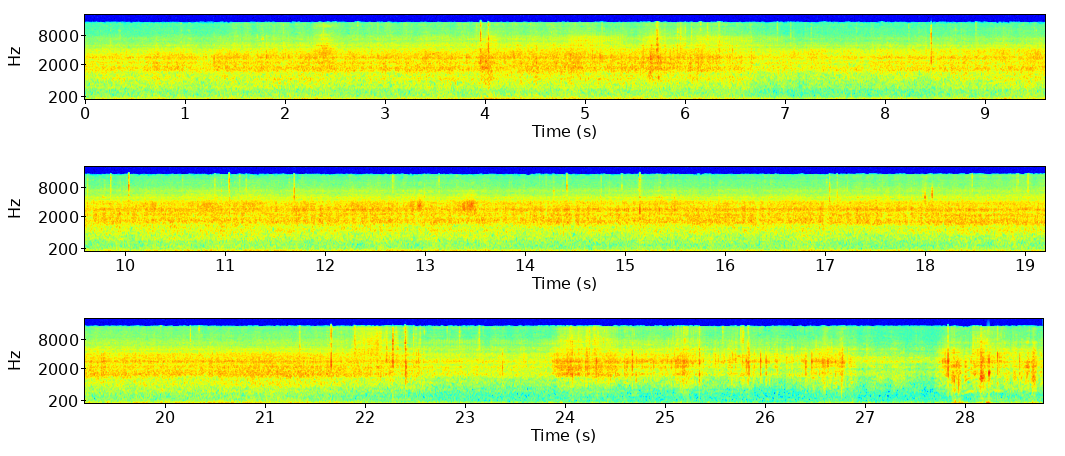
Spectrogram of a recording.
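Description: Wind buffets loudly across a microphone.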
